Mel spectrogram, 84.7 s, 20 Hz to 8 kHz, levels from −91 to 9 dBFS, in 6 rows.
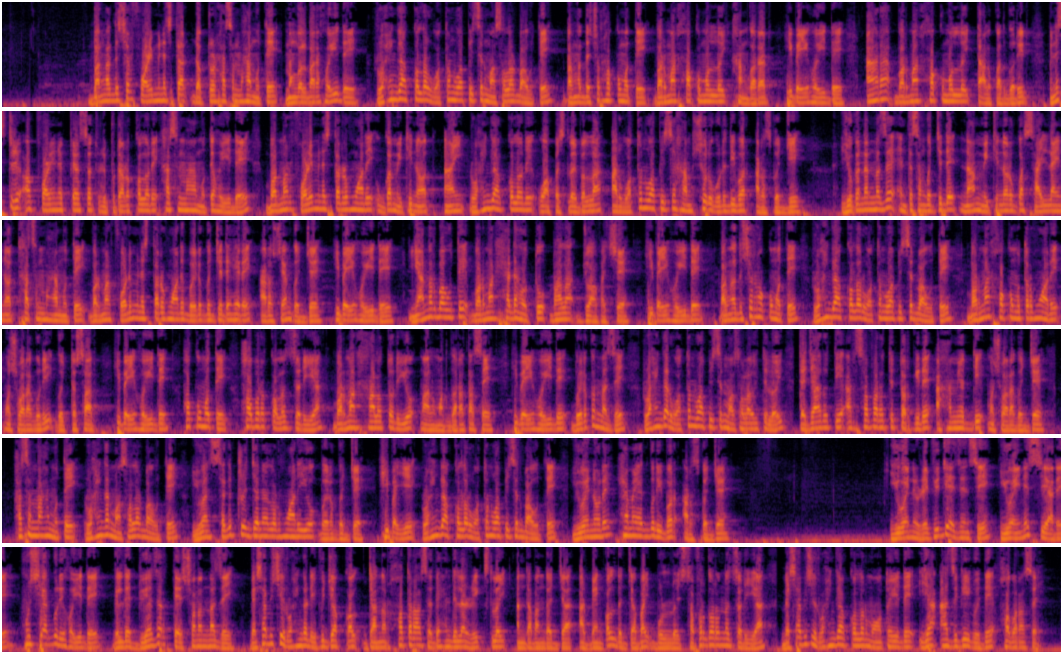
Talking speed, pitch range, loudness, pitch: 125 wpm, 105-140 Hz, -23 LUFS, 120 Hz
